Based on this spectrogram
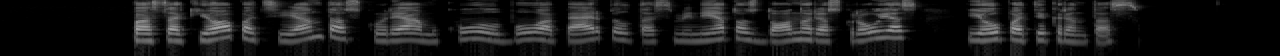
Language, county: Lithuanian, Klaipėda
